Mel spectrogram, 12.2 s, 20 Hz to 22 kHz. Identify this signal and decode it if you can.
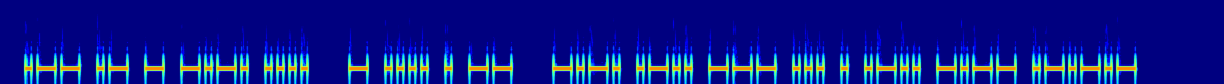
Morse code, heard as a keyed tone, about 20 wpm, 700 Hz. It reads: WATCH THEM CLOSELY.
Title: Sentences from Top 1400 Words 20wpm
